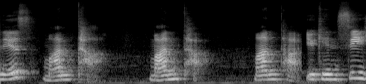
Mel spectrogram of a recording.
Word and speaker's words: 많다: A lot of, and its pronunciation is 많다, 많다, 많다.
